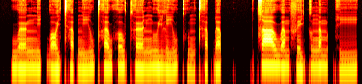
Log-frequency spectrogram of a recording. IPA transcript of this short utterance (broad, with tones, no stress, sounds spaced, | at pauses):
w œː˨˧ ŋ n̪ iː˨˥ k̚ w ɔː˨ j t̪ʰ ɐ˨ p̚ n̪ iː˨˥ w pʰ ɐ˥ w h o˥ w t̪ʰ œː˧ n ŋ uː˧ j l iː˨˥ w kʷʰ ɪ˨˩ ŋ t̪ʰ ɐ˧ p̚ l ɐ˥ p̚ | t͡s aː˥ w ɐ˥ m f e˨˧ j k ʊ˥ ŋ ɐ˥ m ɐ˨ p̚ h iː˨˧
